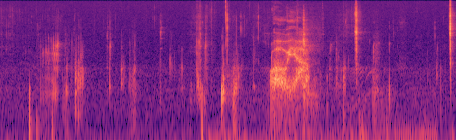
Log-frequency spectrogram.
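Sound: sipping a drink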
